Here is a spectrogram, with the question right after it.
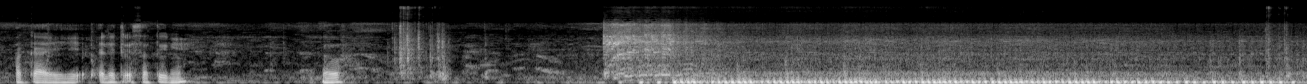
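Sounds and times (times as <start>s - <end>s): motorcycle engine idling: 6.2s - 13.0s.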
